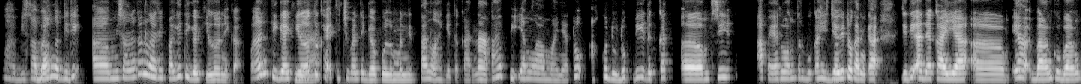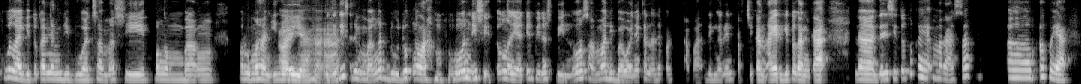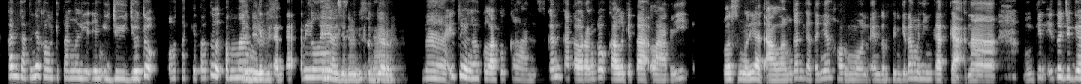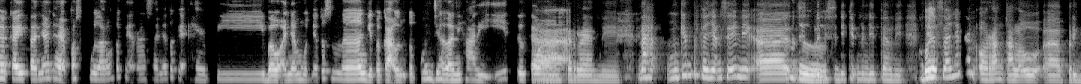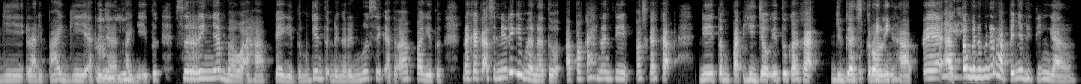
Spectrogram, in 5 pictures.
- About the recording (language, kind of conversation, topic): Indonesian, podcast, Apa rutinitas pagimu di rumah yang paling membantu kamu tetap produktif?
- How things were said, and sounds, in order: laughing while speaking: "ngelamun"; tapping; other background noise; in English: "happy"; in English: "mood-nya"; laugh; in English: "scrolling"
